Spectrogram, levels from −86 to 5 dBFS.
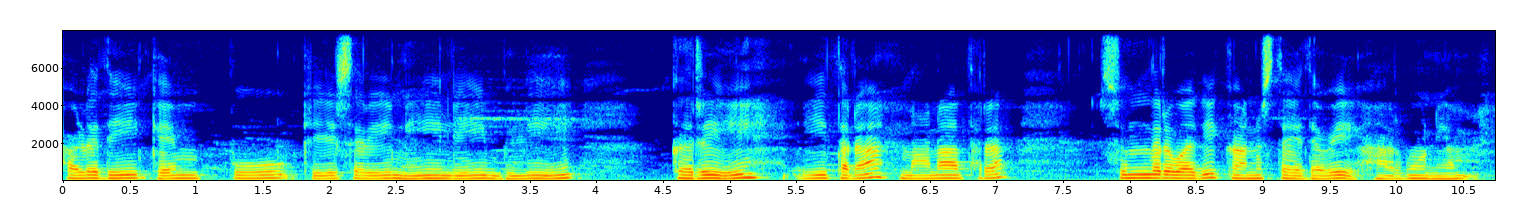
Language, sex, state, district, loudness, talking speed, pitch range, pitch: Kannada, female, Karnataka, Koppal, -18 LUFS, 80 wpm, 155-170 Hz, 165 Hz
